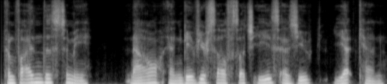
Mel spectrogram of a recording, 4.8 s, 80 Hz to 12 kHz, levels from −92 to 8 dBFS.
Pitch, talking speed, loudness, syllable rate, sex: 125 Hz, 175 wpm, -17 LUFS, 4.2 syllables/s, male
